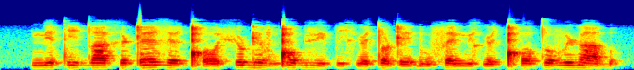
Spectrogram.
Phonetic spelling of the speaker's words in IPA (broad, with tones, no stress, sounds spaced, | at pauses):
mʲ ɛ˨ t i˨ d̪ a˨ x ɘ˨ ʈ ɛ˦ z ɘ˨ ǃʼ ɔ˨ ʃ o˦ ɖ ɘ˦˨ v ŋ͡ǃ ɔ˦ b vʲ ɨ˨ p i˨ x ɳ ɘ˦ t ɔ˦˨ ʈ e˨ ɓ u˨ f ɛ˦ mʲ o˨ x ɳ ɘ˦ ǃʰ ɔ˦ t̪ o˦ v ɨ˦ ɳ a˨ b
